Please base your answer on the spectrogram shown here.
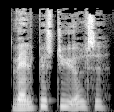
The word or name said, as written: valgbestyrelse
